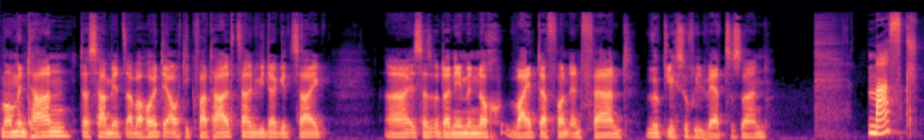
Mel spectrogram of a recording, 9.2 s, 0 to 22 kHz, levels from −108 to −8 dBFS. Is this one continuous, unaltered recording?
yes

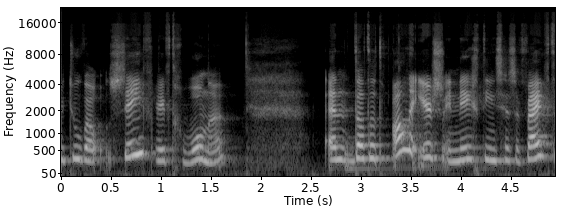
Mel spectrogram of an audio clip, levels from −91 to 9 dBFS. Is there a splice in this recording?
yes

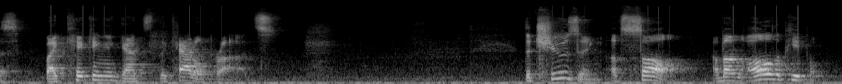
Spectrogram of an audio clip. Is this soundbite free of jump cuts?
yes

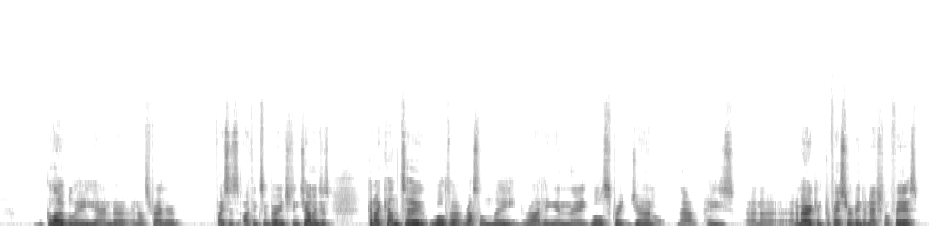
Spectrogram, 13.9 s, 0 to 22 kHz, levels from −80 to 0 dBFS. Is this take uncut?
yes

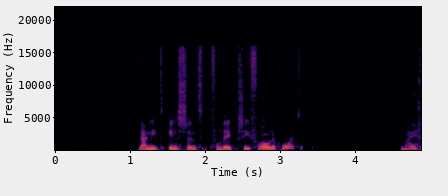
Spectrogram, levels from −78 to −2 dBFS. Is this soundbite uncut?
yes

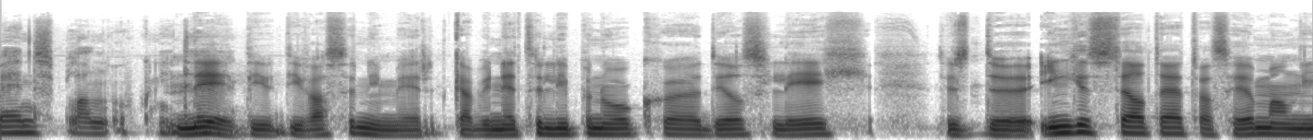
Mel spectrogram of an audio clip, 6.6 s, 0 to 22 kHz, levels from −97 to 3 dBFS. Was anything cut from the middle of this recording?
no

